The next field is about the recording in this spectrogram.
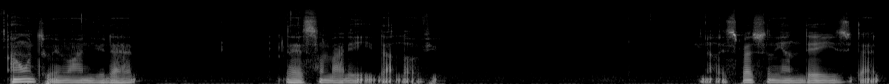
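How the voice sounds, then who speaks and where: A man voicing a devoted, possessive boyfriend in an intimate, hushed ASMR role-play, speaking haltingly and tenderly. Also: deep voice, creaky, no room sound, exaggerated voice. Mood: tender, reassuring. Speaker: audio role-play performer.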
